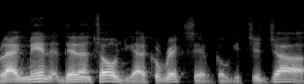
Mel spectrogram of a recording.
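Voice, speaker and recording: Against a quiet background, a man with a fairly low voice talks at a moderate pace with lively intonation. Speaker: vlogger. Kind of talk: casual monologue. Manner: loud; animated.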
